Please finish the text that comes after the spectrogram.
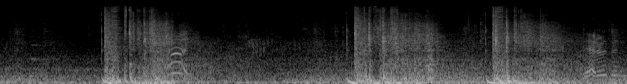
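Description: Three heavy bursts of gunfire blast wrecks in Cyberpunk 2077, each a loud, sharp volley with a rumbling tail over a steady game ambience, with brief speech in between.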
